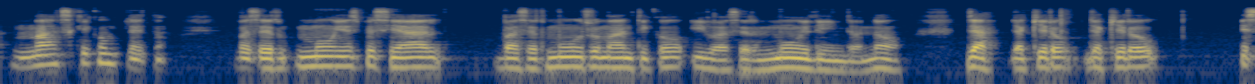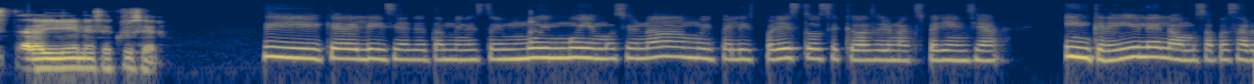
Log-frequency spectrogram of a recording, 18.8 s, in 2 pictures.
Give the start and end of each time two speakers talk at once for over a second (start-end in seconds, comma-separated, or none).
none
